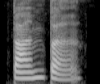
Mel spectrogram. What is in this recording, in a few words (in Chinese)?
"版本", Chinese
